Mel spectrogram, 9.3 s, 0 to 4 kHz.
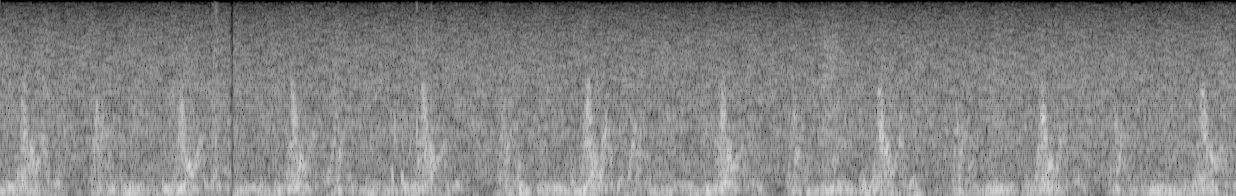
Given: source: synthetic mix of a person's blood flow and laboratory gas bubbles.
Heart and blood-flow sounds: Doppler ultrasound of blood flow; precordium
1.57-1.66 s: bubbles
2.15-2.31 s: bubbles
2.90-3.29 s: bubbles
From the record:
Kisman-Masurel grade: 212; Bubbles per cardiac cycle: several, 3 to 8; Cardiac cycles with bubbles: 1 to 10%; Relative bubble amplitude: moderate (0.250 to 0.450); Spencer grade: 1 (occasional bubble signal discernible with the cardiac motion signal, with majority of cardiac periods free of bubbles); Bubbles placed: anywhere in the cardiac cycle

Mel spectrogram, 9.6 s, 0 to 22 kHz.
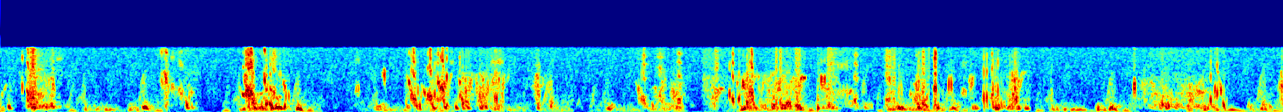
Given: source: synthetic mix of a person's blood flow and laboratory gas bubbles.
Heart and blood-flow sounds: Doppler ultrasound of blood flow; precordium
0.00-0.53 s: bubbles
1.19-1.50 s: bubbles
1.78-2.21 s: bubbles
2.66-2.71 s: bubbles
2.86-2.92 s: bubbles
3.03-4.17 s: bubbles
4.76-5.15 s: bubbles
5.26-6.07 s: bubbles
6.13-6.56 s: bubbles
6.62-7.17 s: bubbles
7.21-7.73 s: bubbles
8.47-9.22 s: bubbles
9.45-9.63 s: bubbles
From the record:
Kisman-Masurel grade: 343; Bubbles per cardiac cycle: rolling drumbeat, 9 or more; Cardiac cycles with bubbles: 100%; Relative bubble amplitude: loud (0.450 to 0.775); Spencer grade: 3 (all of the cardiac periods contain showers or single bubble signals, but not dominating or overriding the cardiac motion signals); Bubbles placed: anywhere in the cardiac cycle

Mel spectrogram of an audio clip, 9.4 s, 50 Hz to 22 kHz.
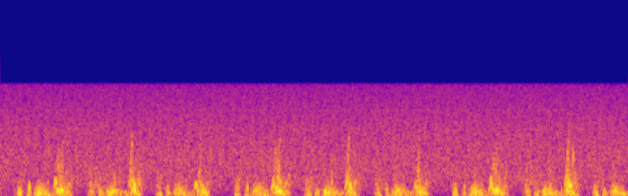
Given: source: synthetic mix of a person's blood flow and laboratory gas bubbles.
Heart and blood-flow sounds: Doppler ultrasound of blood flow; precordium
8.57-8.65 s: bubbles
From the record:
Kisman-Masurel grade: 113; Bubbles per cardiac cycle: 1 to 2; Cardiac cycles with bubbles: 1 to 10%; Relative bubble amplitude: loud (0.450 to 0.775); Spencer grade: 1 (occasional bubble signal discernible with the cardiac motion signal, with majority of cardiac periods free of bubbles); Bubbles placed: anywhere in the cardiac cycle

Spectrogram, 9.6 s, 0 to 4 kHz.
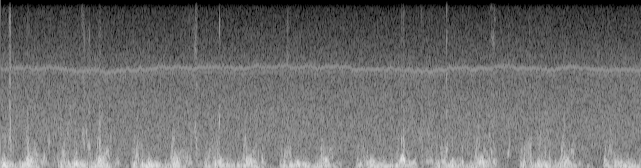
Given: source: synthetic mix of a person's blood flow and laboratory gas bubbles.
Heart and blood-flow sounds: Doppler ultrasound of blood flow; precordium
0.00-0.22 s: bubbles
0.56-1.17 s: bubbles
1.20-1.39 s: bubbles
2.73-3.01 s: bubbles
3.21-3.35 s: bubbles
3.84-3.98 s: bubbles
4.25-4.36 s: bubbles
6.26-7.07 s: bubbles
7.31-7.46 s: bubbles
7.58-7.67 s: bubbles
7.77-7.99 s: bubbles
8.03-8.29 s: bubbles
From the record:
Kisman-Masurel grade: 222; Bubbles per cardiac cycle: several, 3 to 8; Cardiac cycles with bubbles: 10 to 50%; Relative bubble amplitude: moderate (0.250 to 0.450); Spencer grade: 2 (many but less than half of the cardiac periods contain bubble signals, singularly or in groups); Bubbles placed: only in the low amplitude regions of the cardiac cycle

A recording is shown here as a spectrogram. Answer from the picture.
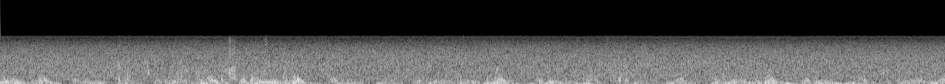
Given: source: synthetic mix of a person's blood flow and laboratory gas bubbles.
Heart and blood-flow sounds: Doppler ultrasound of blood flow; precordium
1.10-1.34 s: bubbles
1.41-1.52 s: bubbles
1.64-2.40 s: bubbles
2.48-2.60 s: bubbles
2.62-2.72 s: bubbles
5.82-5.92 s: bubbles
6.07-6.35 s: bubbles
8.62-8.69 s: bubbles
8.79-8.88 s: bubbles
9.14-9.25 s: bubbles
From the record:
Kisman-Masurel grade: 222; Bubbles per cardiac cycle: several, 3 to 8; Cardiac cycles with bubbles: 10 to 50%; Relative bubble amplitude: moderate (0.250 to 0.450); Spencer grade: 2 (many but less than half of the cardiac periods contain bubble signals, singularly or in groups); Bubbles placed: anywhere in the cardiac cycle

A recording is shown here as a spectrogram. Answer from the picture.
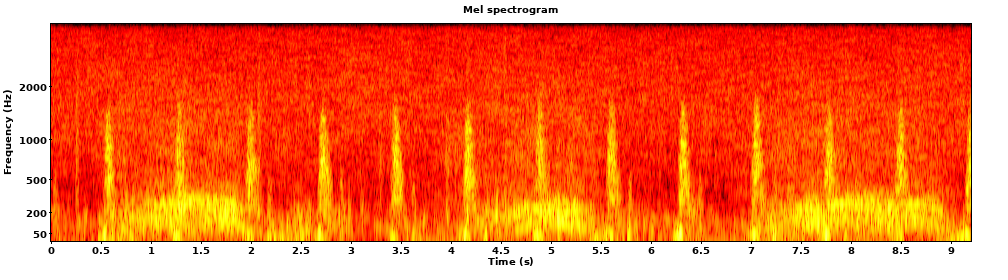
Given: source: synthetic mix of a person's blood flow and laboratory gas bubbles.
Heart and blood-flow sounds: Doppler ultrasound of blood flow; subclavian vein
3.94-4.00 s: bubbles
4.13-4.21 s: bubbles
From the record:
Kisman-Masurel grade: 122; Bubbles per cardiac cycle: 1 to 2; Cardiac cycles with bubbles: 10 to 50%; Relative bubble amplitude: moderate (0.250 to 0.450); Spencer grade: 2 (many but less than half of the cardiac periods contain bubble signals, singularly or in groups); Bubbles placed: anywhere in the cardiac cycle

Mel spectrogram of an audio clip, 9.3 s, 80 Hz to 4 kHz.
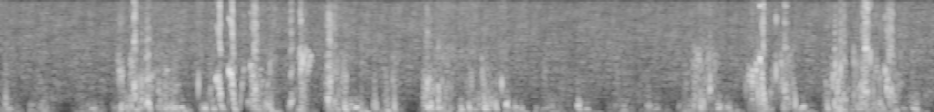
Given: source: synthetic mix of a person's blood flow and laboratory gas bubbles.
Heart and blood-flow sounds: Doppler ultrasound of blood flow; precordium
0.03-0.10 s: bubbles
1.12-1.81 s: bubbles
1.95-2.76 s: bubbles
2.88-3.15 s: bubbles
3.23-3.54 s: bubbles
3.59-3.64 s: bubbles
3.72-3.79 s: bubbles
3.88-4.00 s: bubbles
4.21-4.56 s: bubbles
4.58-5.05 s: bubbles
5.18-5.25 s: bubbles
6.91-7.17 s: bubbles
7.45-8.00 s: bubbles
8.22-9.03 s: bubbles
From the record:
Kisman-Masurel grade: 333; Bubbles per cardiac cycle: rolling drumbeat, 9 or more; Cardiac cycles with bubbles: 50 to 99%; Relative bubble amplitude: loud (0.450 to 0.775); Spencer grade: 3 (all of the cardiac periods contain showers or single bubble signals, but not dominating or overriding the cardiac motion signals); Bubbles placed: anywhere in the cardiac cycle

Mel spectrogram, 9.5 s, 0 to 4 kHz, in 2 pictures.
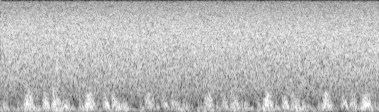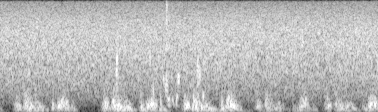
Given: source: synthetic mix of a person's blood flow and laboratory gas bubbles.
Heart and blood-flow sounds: Doppler ultrasound of blood flow; precordium
6.58-7.01 s: bubbles
7.12-7.31 s: bubbles
9.42-9.48 s: bubbles
From the record:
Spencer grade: 2 (many but less than half of the cardiac periods contain bubble signals, singularly or in groups); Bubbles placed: anywhere in the cardiac cycle

